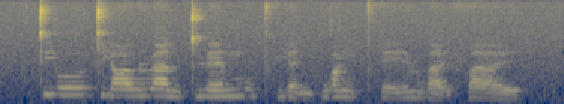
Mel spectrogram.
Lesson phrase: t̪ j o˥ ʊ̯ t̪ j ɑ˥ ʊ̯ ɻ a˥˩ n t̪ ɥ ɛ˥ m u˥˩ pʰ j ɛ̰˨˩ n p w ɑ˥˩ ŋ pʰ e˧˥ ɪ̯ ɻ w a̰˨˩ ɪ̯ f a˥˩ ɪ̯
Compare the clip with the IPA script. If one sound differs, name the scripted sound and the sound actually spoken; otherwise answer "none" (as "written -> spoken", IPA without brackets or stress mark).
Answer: none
